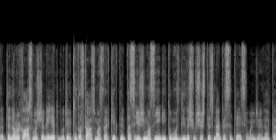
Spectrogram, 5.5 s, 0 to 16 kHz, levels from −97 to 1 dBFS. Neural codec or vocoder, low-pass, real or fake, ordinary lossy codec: codec, 24 kHz, 0.9 kbps, WavTokenizer, medium music audio release; 10.8 kHz; fake; AAC, 48 kbps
